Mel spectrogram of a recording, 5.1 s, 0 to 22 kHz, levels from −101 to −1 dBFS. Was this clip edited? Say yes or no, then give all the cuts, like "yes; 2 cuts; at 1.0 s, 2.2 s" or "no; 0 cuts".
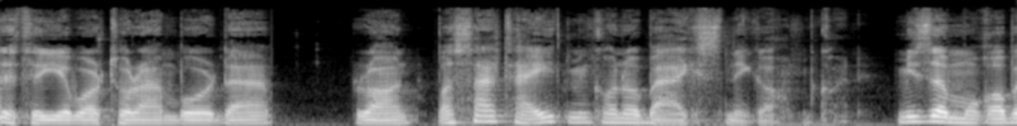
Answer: no; 0 cuts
